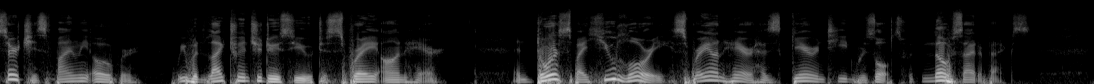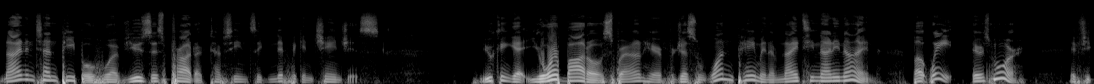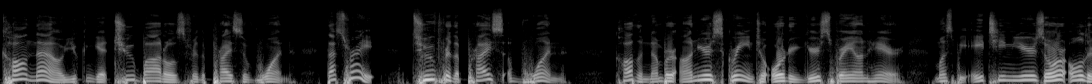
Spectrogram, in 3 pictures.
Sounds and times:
Speech: 0:00.0 - 0:04.5, 0:05.1 - 0:10.4, 0:11.0 - 0:14.8, 0:15.7 - 0:32.8.

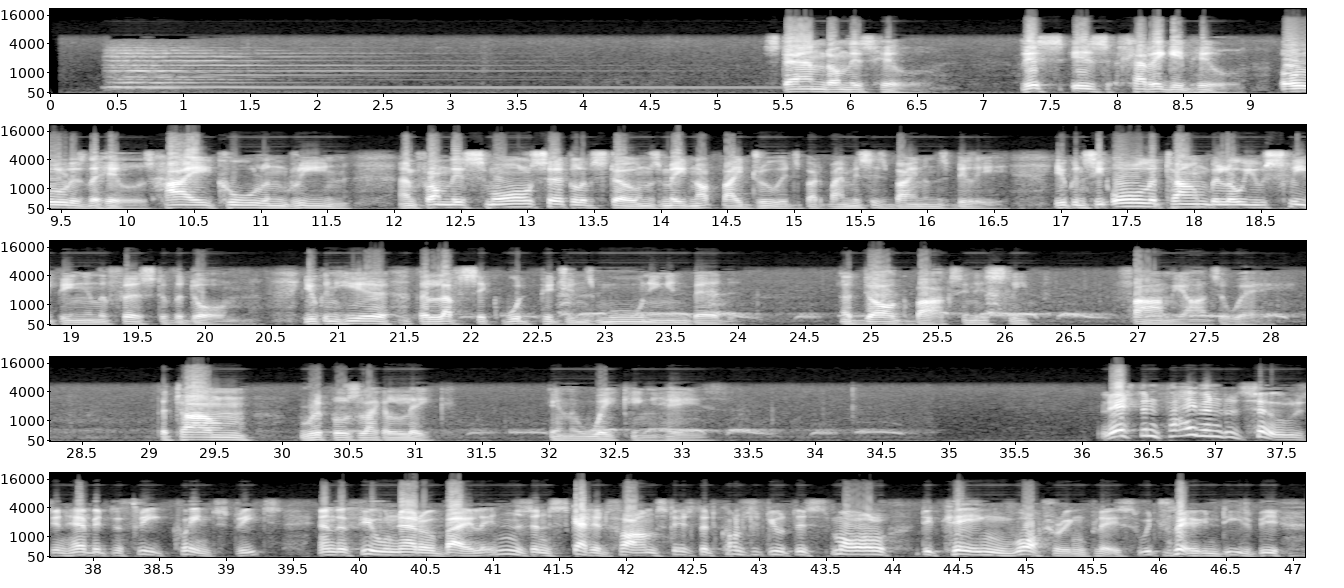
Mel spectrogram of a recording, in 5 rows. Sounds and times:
Speech: 0:05.4 - 0:06.7, 0:07.3 - 0:24.0, 0:24.8 - 0:26.3, 0:26.9 - 0:28.2, 0:29.1 - 0:31.3, 0:32.0 - 0:33.3, 0:36.1 - 0:47.0.

